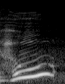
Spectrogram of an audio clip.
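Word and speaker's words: who: بيشتغل ايه، فهقول ايه هو، وبكتب بعديها ام او از او ار، زي ما اتفقنا هنا هو ما بنطقش ال W وبنطق ال H O بس، هو بس طبعا لازم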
